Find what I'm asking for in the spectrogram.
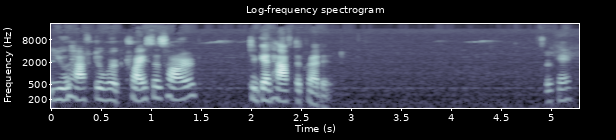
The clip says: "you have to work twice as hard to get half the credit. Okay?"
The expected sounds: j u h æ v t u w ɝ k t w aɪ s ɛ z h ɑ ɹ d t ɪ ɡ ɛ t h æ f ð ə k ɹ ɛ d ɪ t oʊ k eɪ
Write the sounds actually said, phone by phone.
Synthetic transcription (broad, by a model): j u h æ f t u w ɝ k t w aɪ s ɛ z h ɑ ɹ d t ɪ ɡ ɛ t h æ f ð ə k ɹ ɛ d ɪ t oʊ k eɪ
